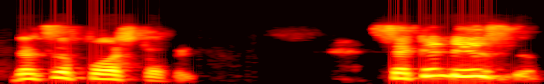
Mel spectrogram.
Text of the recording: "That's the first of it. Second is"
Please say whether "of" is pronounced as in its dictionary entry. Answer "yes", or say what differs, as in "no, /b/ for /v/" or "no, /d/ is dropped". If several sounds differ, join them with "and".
no, /p/ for /v/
